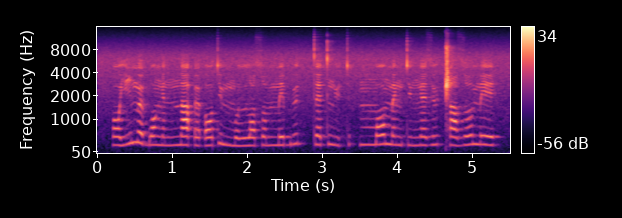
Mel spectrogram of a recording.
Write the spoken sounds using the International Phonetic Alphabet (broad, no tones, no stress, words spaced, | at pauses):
ɔjim œb ɔŋɛ nːa ʔœʔɔtymːo lːœsˤʉmːe bʉ tːɛtŋyt | mːɔmɛŋty ŋɛzʉ ǁɛzˤy me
